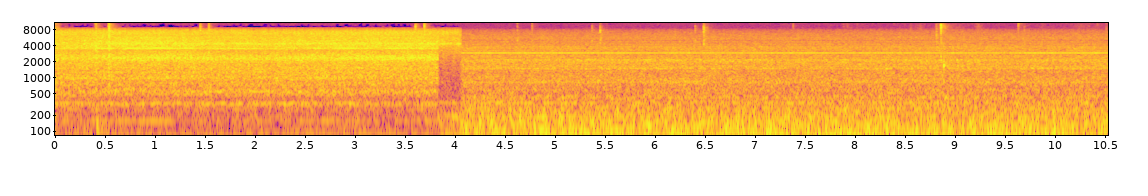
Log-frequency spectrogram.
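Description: A Boeing 787-8 taxiing at Faro in the Prepar3D v5.2 flight simulator, QualityWings model: a steady, droning engine and air roar that shifts abruptly partway through to a lower, broader rumble, with faint ticks over the top.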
